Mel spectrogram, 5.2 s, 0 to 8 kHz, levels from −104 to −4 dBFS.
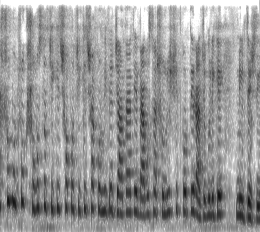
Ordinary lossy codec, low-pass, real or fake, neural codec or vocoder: none; 7.2 kHz; fake; autoencoder, 48 kHz, 128 numbers a frame, DAC-VAE, trained on Japanese speech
